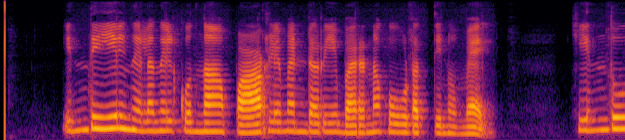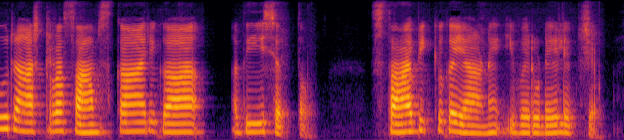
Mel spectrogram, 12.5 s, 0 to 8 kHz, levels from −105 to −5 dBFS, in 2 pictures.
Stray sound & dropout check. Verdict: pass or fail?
pass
